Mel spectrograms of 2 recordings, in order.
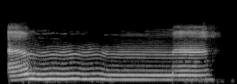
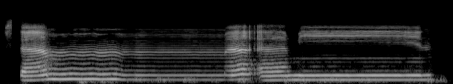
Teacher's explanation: Stress the mim sound with gunnah. Humming in the nose for 2 beats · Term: mim syaddah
